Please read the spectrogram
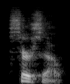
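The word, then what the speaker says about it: SERS: I think you'll find it's pronounced CIRZO. Yeah.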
